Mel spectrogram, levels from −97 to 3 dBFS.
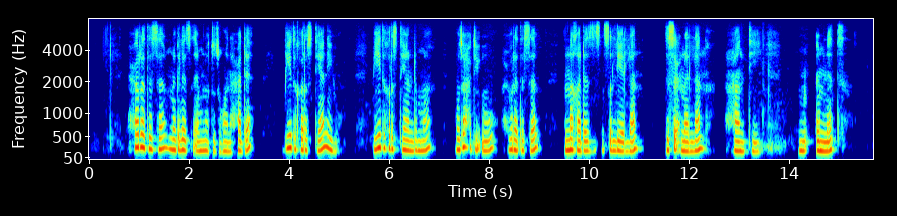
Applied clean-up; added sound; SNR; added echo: none; none; none; none.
